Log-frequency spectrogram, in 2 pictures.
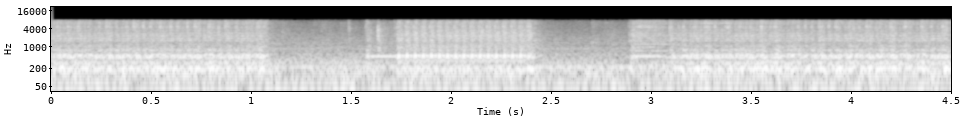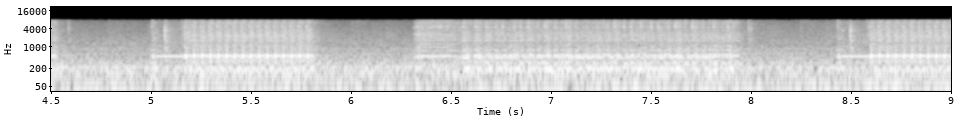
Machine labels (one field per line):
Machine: slide rail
